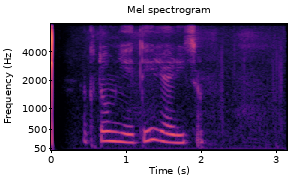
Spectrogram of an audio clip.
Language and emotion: Russian, neutral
